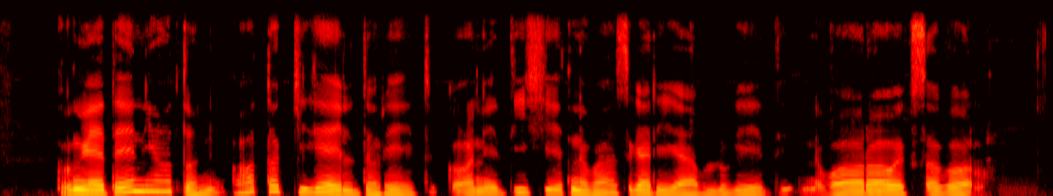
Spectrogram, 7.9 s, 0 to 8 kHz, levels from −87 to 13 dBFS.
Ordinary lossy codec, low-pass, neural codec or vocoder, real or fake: none; 7.2 kHz; none; real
